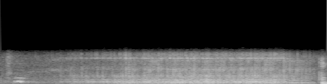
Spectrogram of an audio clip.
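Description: A single drawn-out, rattling snore lasting about two seconds in a small room.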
